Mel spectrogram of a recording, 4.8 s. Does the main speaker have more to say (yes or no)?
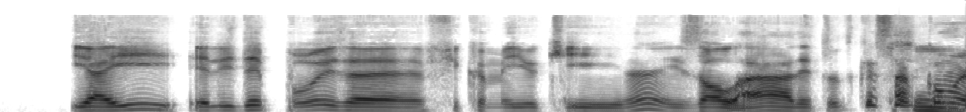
yes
